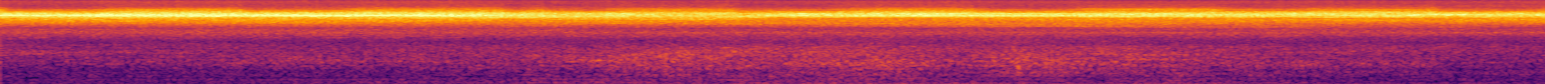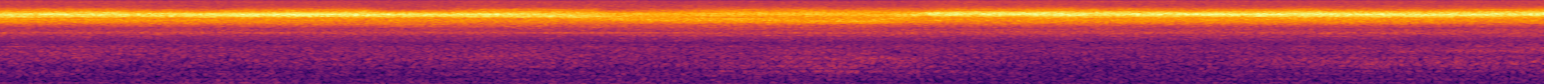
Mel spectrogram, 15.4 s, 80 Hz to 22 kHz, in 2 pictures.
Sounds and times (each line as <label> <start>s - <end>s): Insects sounds 0.0s - 15.4s
Traffic Sound 1.6s - 13.1s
